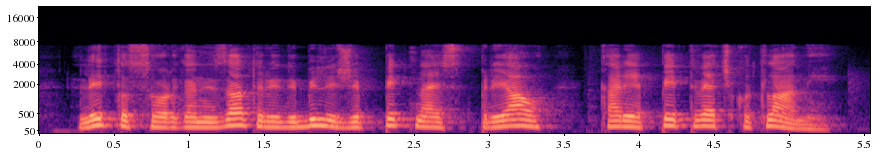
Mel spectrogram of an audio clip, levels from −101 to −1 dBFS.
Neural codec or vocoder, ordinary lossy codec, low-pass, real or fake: none; none; 7.2 kHz; real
